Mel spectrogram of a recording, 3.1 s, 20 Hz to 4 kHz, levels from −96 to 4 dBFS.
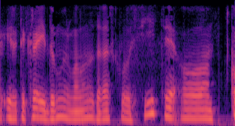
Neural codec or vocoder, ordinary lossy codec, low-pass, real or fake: none; AAC, 24 kbps; 3.6 kHz; real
